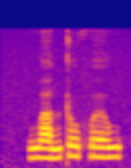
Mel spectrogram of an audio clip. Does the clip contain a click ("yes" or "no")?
no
